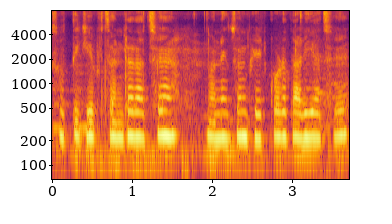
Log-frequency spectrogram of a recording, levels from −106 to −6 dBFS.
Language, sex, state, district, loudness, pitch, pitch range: Bengali, female, West Bengal, Malda, -16 LUFS, 225 Hz, 215-230 Hz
